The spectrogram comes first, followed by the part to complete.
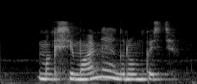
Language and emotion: Russian, neutral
